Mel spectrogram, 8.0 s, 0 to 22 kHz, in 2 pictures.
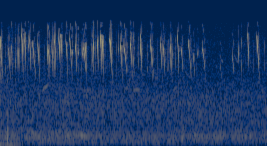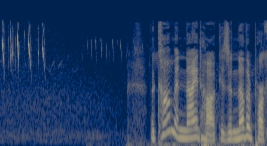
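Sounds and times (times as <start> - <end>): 
chimney swifts giving high chipping calls: 0.0 - 5.9
speech: 6.3 - 8.0.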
